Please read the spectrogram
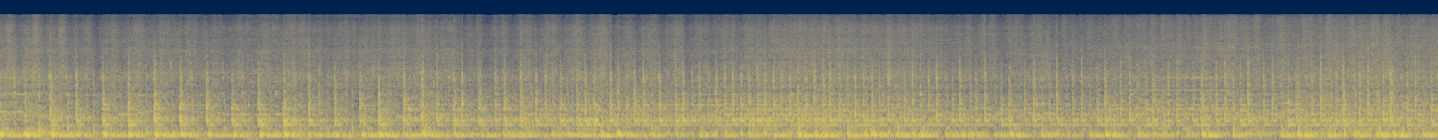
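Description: Traditional Ugandan drum ensemble with a large log xylophone, playing a dense, continuous rhythm together.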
